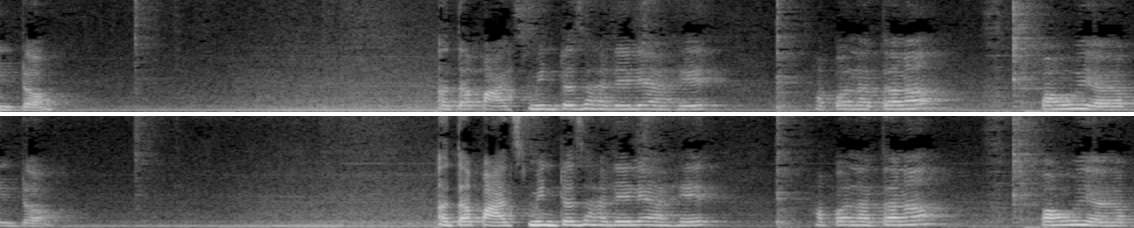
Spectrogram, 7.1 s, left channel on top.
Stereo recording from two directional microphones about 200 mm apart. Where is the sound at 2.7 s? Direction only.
50° right (ahead or behind).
